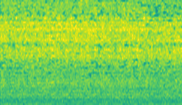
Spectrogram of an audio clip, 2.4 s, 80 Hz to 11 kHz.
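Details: 1994 Corvette 5.7 LT1 V8 idles low and rumbly with an occasional stumble from a random ignition misfire, believed to be distributor cap and/or rotor related.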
